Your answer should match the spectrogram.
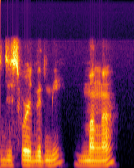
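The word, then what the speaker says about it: mga: how we usually make words plural can you pronounce this word with me manga perfect manga that's how we usually convert words into plural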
